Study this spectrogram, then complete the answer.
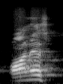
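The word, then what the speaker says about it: honest: এইচ ও এনই এসটি অনেস্ট এইচ এর কোন উচ্চারণ নাই বিধায় ও ভাওলের ভিতরে পরে এ আই ও ইউ এই পাঁচটা একটা অক্ষরকে আমরা জানি ভাওয়েল বলে।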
